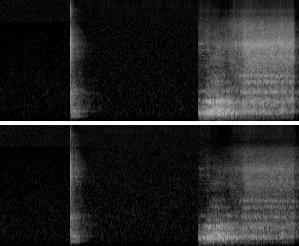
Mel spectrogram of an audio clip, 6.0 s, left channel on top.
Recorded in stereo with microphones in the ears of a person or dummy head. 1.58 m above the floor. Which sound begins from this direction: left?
A toilet flushing, at 4.0 s.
